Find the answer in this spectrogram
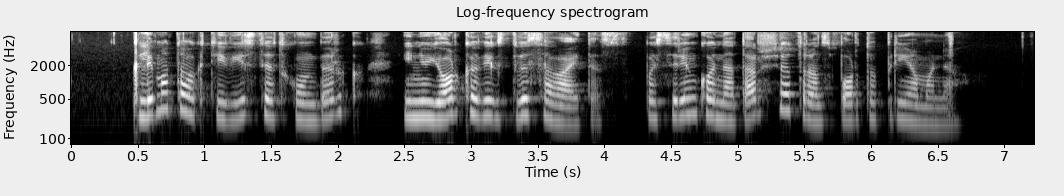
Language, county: Lithuanian, Vilnius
